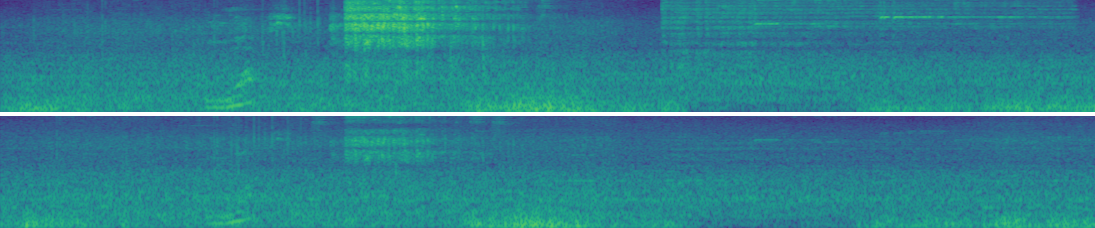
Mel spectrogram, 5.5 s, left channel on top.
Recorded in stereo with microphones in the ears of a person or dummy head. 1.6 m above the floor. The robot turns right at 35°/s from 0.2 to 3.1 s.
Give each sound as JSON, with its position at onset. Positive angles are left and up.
{"t": 1.0, "sound": "breaking glass", "azimuth_deg": 30}
{"t": 3.3, "sound": "dishes clattering", "side_deg": 85}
